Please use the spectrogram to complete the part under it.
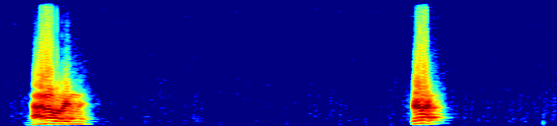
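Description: A woman speaks briefly.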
